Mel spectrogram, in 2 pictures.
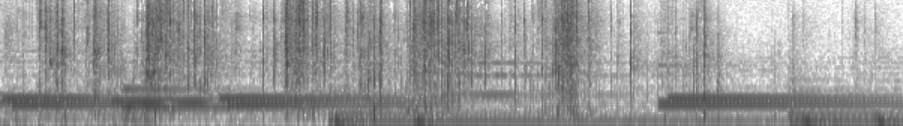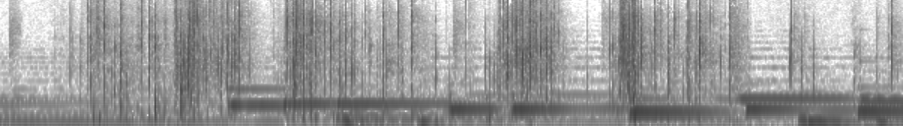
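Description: Clear plastic bags crinkling and crackling as bagged squishy toys are handled, in dense bursts, over background music with a simple melody of held notes and a bass line.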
